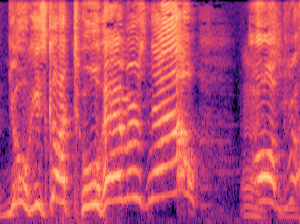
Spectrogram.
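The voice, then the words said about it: Loud Scarborough bro voice. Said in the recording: “deafening them with my fucking Scarborough bro impression”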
